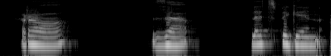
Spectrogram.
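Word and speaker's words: راء: Our next letter is raa. The articulation of raa is tip of the tongue near the upper gums. Similar to a rolled R. Do not pronounce it like the English R.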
